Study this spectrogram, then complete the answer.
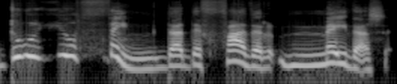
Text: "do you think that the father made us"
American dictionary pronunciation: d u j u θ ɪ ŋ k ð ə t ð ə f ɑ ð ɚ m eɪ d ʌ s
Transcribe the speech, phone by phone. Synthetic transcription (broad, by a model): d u j u θ ɪ ŋ k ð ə t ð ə f ɑ ð ɚ m eɪ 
